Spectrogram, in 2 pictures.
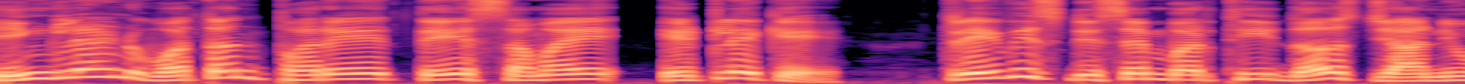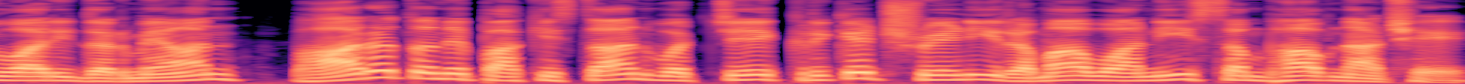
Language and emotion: Gujarati, neutral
